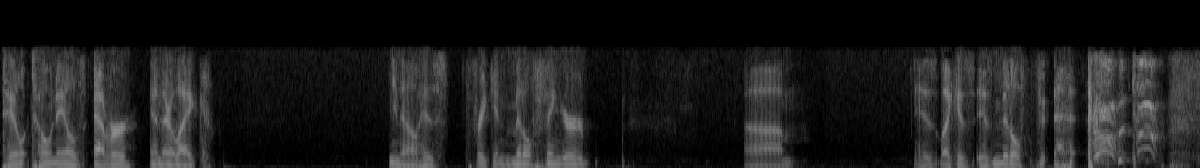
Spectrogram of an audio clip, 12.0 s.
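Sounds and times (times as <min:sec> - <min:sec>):
speech: 0:00.1 - 0:02.2, 0:03.9 - 0:06.0, 0:07.4 - 0:08.0, 0:09.2 - 0:11.3
cough: 0:10.8 - 0:11.7.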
